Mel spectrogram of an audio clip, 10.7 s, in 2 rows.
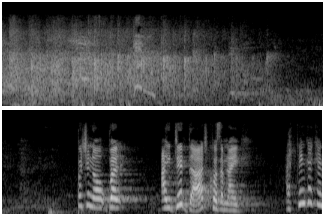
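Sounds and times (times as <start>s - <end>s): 
voices and cheer: 0.0s - 2.7s
crowd applause: 0.0s - 4.7s
speech: 6.6s - 7.4s, 8.0s - 9.5s, 10.1s - 10.6s.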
